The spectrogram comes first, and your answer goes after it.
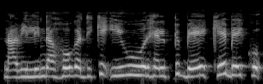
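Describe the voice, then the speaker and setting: A woman's voice: very high-pitched, fairly even intonation, quick pace, no room sound. A woman voicing a clever, scheming young boy in a cartoon, talking bossily and persuasively. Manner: bossy, persuasive. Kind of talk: cartoon voice acting.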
